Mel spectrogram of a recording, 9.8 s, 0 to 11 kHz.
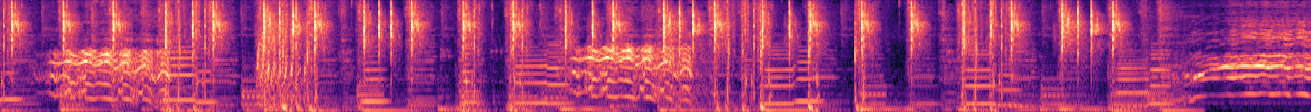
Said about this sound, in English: Okay, tap shoes are in place. Horses, you know what to do. From the top, 5, 6, 7, 8.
